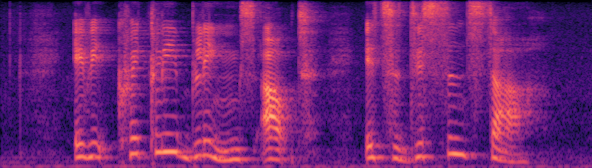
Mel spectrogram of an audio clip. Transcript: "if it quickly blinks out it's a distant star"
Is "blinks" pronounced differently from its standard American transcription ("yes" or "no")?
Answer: yes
